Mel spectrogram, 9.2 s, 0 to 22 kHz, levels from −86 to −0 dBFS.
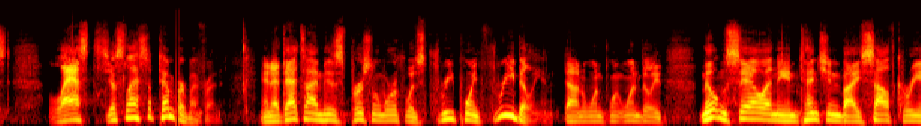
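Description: At 1.76 s, between "last just last" and "my friend", a gap at a join of encoded pieces opens for about 30 ms. Two separately encoded segments were spliced untrimmed, leaving encoder start delay and final-frame padding in place, so the speech briefly drops out, then resumes where it stopped.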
